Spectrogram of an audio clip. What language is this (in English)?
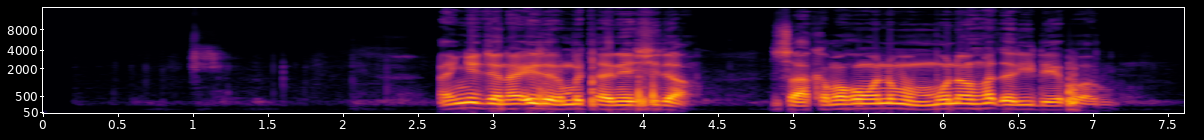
Hausa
